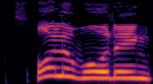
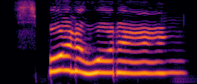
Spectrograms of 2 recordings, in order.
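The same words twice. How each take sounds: First: It is said in a normal speaking voice. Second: It is said in a put-on, higher voice.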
